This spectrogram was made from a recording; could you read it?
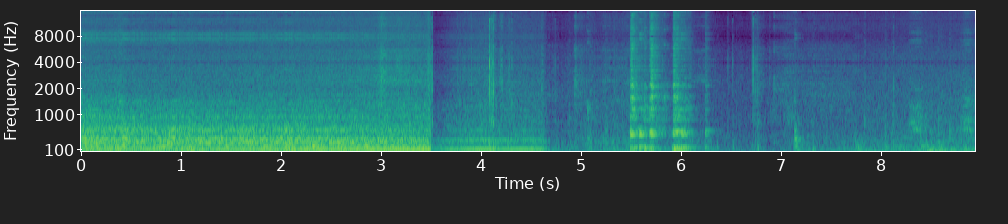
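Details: Three-year-old Whirlpool Cabrio washer (bought 2008) revving up in the drain-and-spin cycle: loud, heavy droning spin with a steady low hum that cuts out abruptly, leaving faint clicks; owner says the bearings and tub are bad.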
